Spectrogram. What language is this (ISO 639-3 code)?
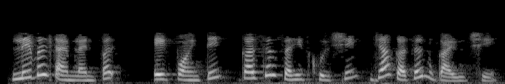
guj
